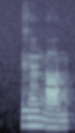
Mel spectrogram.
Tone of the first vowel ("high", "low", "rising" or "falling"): high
